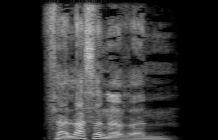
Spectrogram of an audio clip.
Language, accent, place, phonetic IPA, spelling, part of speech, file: German, Germany, Berlin, [fɛɐ̯ˈlasənəʁəm], verlassenerem, adjective, De-verlassenerem.ogg
- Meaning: strong dative masculine/neuter singular comparative degree of verlassen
